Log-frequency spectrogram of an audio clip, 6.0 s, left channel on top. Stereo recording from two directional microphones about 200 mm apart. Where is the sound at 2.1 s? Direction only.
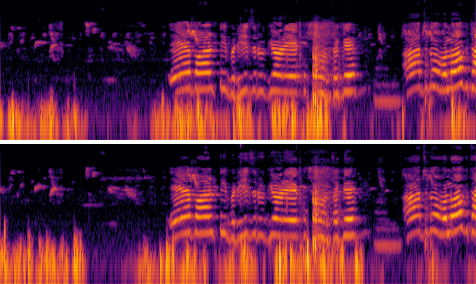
15° left (ahead or behind).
